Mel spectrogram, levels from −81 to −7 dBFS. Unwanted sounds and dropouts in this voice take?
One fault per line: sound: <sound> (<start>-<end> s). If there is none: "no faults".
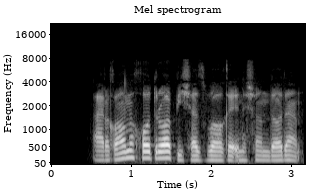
no faults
